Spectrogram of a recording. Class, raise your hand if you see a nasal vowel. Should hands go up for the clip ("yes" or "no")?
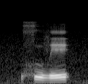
no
